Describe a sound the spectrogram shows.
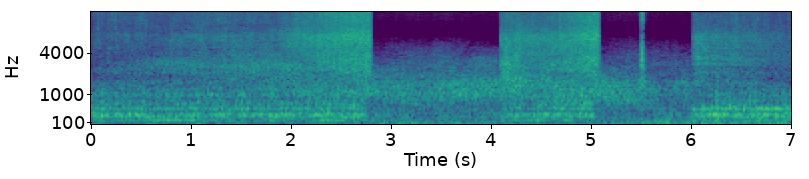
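Cars swish past on a wet road.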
